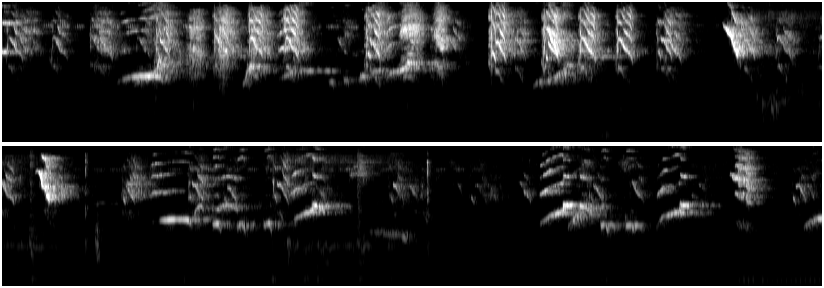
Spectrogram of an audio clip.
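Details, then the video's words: Greater racket-tailed drongo singing a long, varied series of high squeaks, chirps and whistles in bursts, with lower slurred notes mixed in and a faint low hum in the background. "Song of Greater racket-tailed drongo(भीमराज/भृंगराज)"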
